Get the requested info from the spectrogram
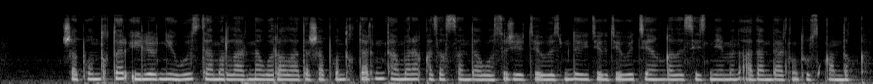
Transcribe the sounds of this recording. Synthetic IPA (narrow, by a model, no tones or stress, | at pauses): ʒ̥ɑpʰo̞nd̪əq̚t̪ɑɾʔʏjle̞ɾɪne̞wɵz̥t̪ʰɑməɾlˠɑɾənɑwo̞ɾɑlˠɑd̪əʒɑpʰo̞nd̪əq̚t̪ɑɾd̪əɴt̪ʰɑməɾəqʰɑzɑqst̪ɑnd̪ɑwo̞səʒe̞ɾd̪e̞wɵzɪmd̪ɪʏjd̪e̞ɡʲɪd̪e̞wɵt̪e̞ɴʁəlˠəse̞zɪne̞mɪnɑ̰d̪ɑmd̪ɑɾd̪əɴt̪ʰusqɑnd̪əq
